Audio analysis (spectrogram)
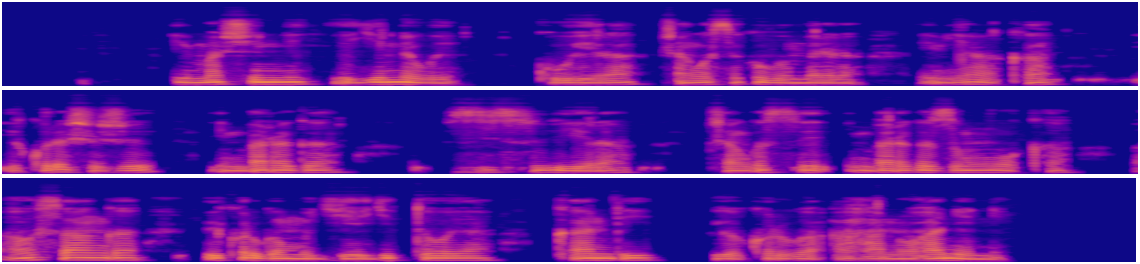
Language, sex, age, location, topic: Kinyarwanda, male, 18-24, Musanze, agriculture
